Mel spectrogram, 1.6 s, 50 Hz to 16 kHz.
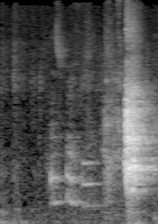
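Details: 15-week-old puppy dog during a training session indoors, giving a short whiny yelp that rises into one loud sharp bark at the end, with a trainer's spoken commands in Swedish around it.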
